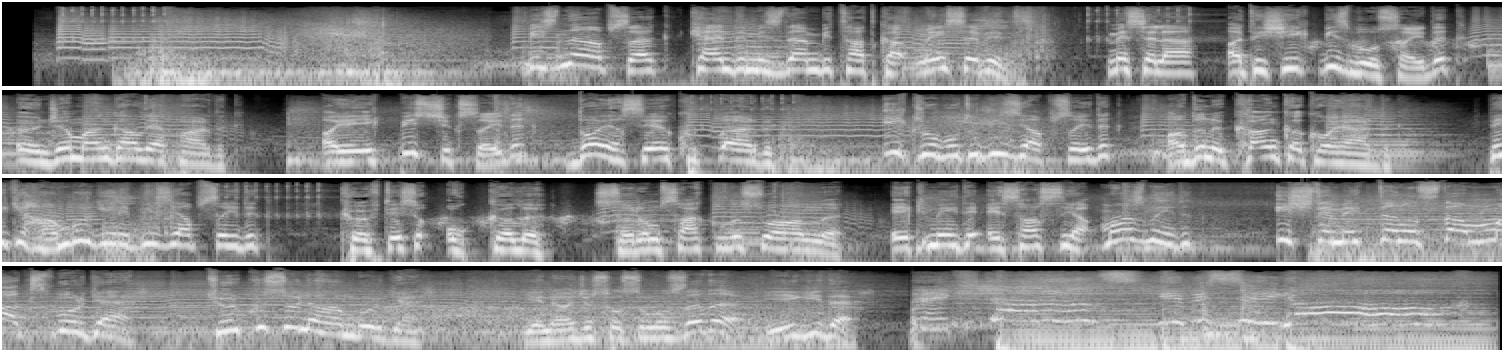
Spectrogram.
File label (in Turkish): reklam; mcdonalds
